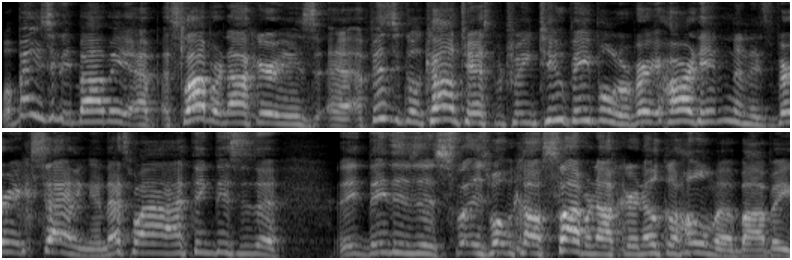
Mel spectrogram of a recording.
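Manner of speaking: stumbling, halting delivery. Retelling how a commentator explained a word, young Jim Ross impression. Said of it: "heard the young Jim Ross be like".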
